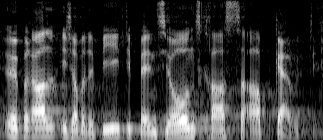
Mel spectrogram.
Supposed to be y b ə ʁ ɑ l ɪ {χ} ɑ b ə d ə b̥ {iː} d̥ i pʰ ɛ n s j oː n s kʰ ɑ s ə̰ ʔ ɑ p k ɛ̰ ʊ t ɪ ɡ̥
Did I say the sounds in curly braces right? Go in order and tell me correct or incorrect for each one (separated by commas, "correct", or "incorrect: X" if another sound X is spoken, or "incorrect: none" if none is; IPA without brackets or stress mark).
incorrect: ʃ, correct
